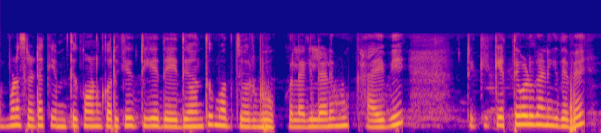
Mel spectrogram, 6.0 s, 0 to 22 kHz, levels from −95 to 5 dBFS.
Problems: background sounds at intervals, background conversations at intervals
